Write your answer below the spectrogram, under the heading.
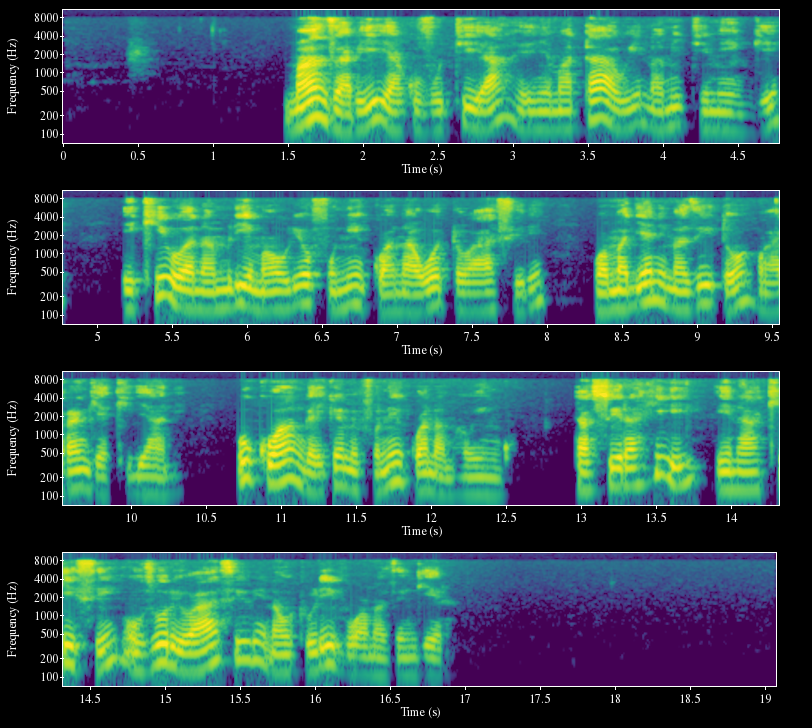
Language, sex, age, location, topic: Swahili, male, 18-24, Dar es Salaam, agriculture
